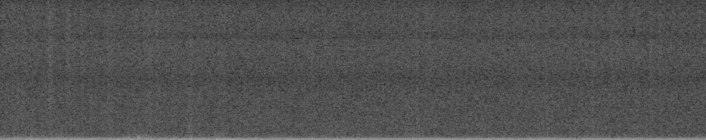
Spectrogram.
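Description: Aquarium pump running: a steady low hum under a constant hiss of water and bubbles.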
